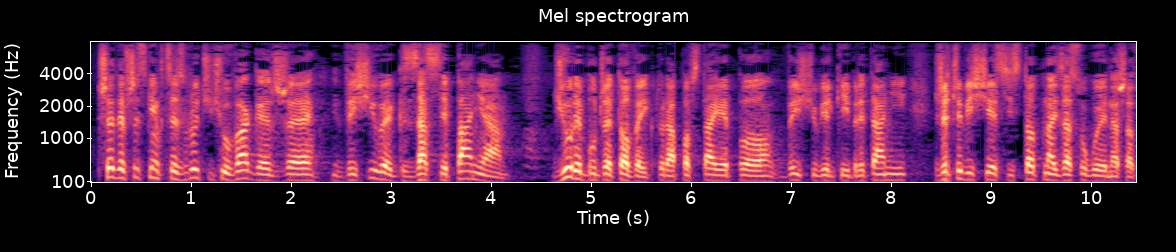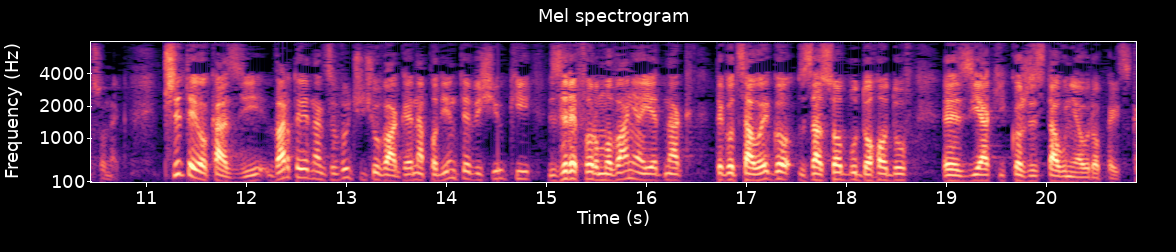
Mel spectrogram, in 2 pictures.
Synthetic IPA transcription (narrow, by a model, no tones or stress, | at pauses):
pʂɛd̪ɛfʂɘst̪̚kʲimxt̪sɛzvɾut͡ɕit͡ɕuvaɡɛʐɛvɘɕiwɛɡzasɘpaɲa | d͡ʑuɾɘbudʐɛt̪ɔvɛjkt̪uɾapɔfst̪ajɛpɔvɘjɕt͡ɕuvʲjɛlkʲejbɾɘt̪aɲjiʐɛt͡ʂɘvʲiɕt͡ɕɛjɛst̪ist̪ɔt̪naizaswuɡujɛnaʂat̪sunɛ̰kpʂɘt̪ɛjɔkazʲjivaɾt̪ɔjɛd̪naɡzvɾut͡ɕit͡ɕuvaɡɛnapɔd̪jɛnt̪ɛvɘɕiwkʲi | zɾɛfɔɾmɔvaɲajɛd̪nak | t̪ɛɡɔt̪sawɛɡɔzasɔbud̪ɔxɔd̪ufzjakʲixkɔʐɘst̪auɲjaɛwɾɔpɛ̰jska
